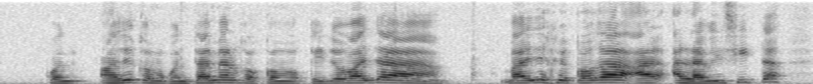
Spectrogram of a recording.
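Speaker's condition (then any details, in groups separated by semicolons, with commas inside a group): Down syndrome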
